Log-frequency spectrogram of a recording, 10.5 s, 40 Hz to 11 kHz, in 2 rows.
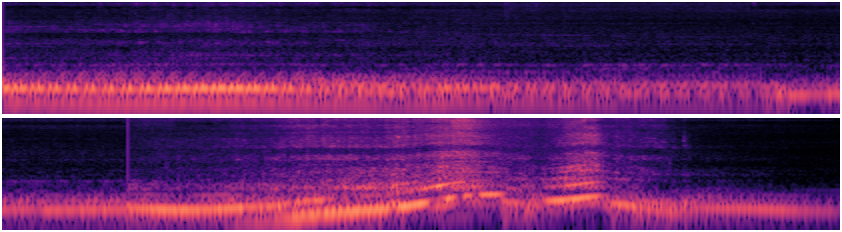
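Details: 2002 Ford Mustang GT V8, LAR X-pipe installed, cats deleted, SLP Loudmouth mufflers, tailpipes unfinished, low idle rpm noted: steady deep idle then clean blips rising and falling smoothly, fairly quiet exhaust; normal idle and rev.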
